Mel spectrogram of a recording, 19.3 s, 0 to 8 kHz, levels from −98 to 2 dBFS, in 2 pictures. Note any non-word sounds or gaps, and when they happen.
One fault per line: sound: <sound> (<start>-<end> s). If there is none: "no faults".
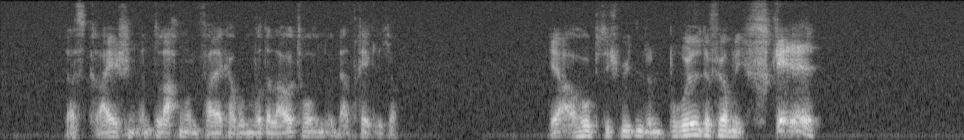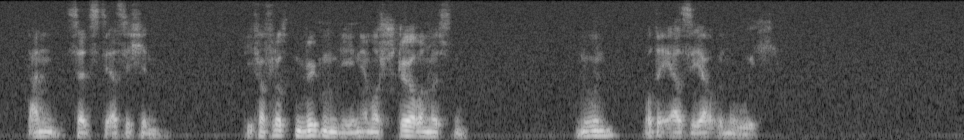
no faults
